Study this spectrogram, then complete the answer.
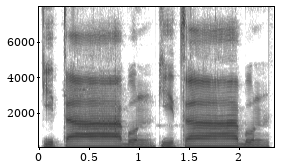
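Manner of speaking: কিতাবুন said slowly, the a after ত held one beat; one alif stretch. Shown as a demonstration. Teacher modelling কিতাবুন for the class, slowly. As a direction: draw out কিতাবুন syllable by syllable. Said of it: "কারণ উপরে একটা খাড়া জবর আছে".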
